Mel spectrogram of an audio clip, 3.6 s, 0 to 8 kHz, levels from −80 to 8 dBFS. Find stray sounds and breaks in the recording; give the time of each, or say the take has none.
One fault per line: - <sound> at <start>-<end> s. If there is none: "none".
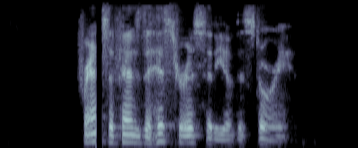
- dropout at 1.0-1.0 s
